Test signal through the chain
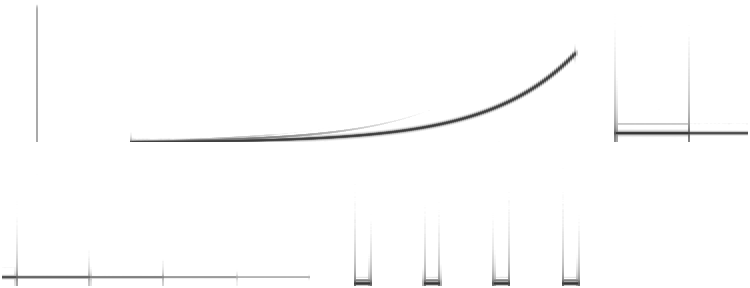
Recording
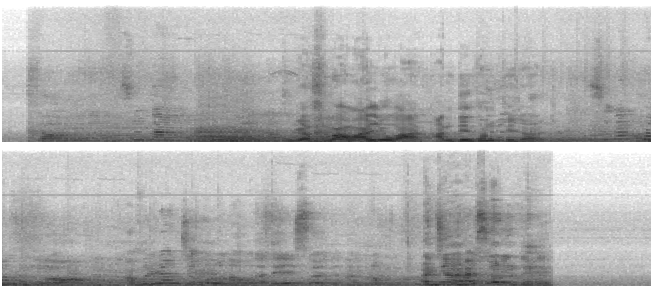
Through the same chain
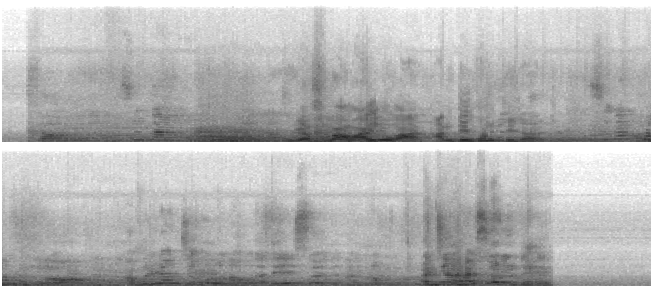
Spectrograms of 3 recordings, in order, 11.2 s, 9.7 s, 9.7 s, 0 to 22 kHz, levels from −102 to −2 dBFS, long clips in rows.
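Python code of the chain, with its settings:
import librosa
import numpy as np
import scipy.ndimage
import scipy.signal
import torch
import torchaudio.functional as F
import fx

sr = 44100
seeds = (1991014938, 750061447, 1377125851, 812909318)

y = fx.doppler_dist(x, sr, depth_ms=0.14)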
